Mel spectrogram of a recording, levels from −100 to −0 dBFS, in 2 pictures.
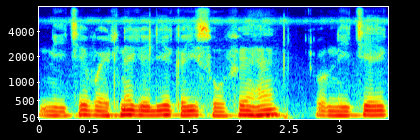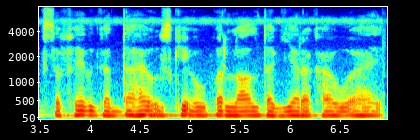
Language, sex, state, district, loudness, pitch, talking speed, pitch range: Hindi, male, Jharkhand, Ranchi, -15 LUFS, 110 Hz, 170 wpm, 110-120 Hz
